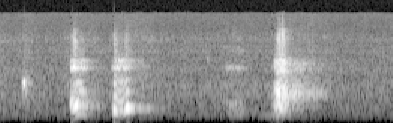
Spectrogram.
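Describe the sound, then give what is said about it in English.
A dog barks several times in short, sharp bursts, a quick pair followed by a softer yip and one more loud bark, with no talking. “Like, your dog is really not happy about all this furry talk.”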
